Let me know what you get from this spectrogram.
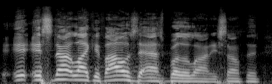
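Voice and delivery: ordinary delivery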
